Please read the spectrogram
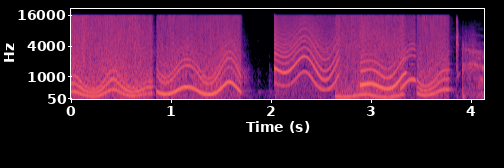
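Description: ZynAddSubFX synthesizer patch playing two held notes, a noisy pitched tone whose pitch swings smoothly up and down about three times a second from a sine LFO on the voice frequency, with a short gap between the notes. It is an early stage of a synthesized scratched-vinyl sound, the pitch sweeping up and down to imitate a record being pushed back and forth.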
